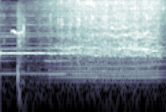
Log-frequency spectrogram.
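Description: A small engine approaching and getting louder, with a held musical note fading out in the first second.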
